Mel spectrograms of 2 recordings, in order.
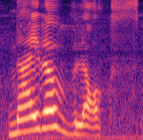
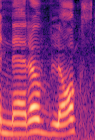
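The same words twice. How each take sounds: First: नैरव vlogs said slowly and loudly, each syllable of नैरव spelled out clearly; slow loud correct naming of नैरव vlogs; clear name pronunciation. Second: Said in the usual way. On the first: Shown as a demonstration. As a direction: announce नैरव vlogs slowly and loudly so nobody says नायरव. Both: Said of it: "कई लोग नायरव बोलते हैं".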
